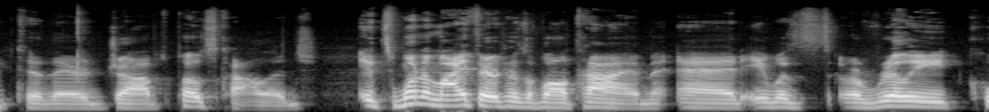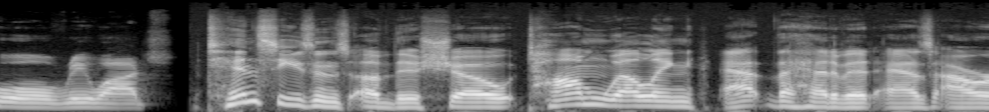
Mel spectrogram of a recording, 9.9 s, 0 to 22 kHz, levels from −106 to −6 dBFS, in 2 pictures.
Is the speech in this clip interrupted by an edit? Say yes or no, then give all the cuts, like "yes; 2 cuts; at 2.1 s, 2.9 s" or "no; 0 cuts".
yes; 1 cut; at 8.5 s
